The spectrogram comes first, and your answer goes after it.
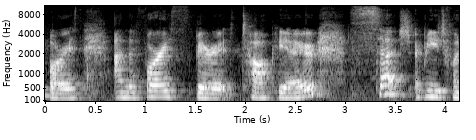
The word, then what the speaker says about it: Tapio: So in Finnish they pronounce it Tapio, Tapio, with the sort of strength on the P, but you could say Tapio.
